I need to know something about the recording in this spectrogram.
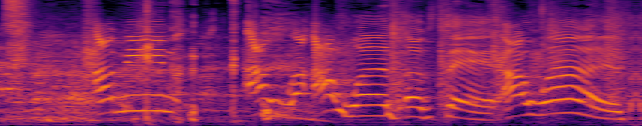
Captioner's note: laughter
